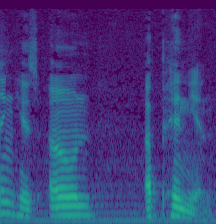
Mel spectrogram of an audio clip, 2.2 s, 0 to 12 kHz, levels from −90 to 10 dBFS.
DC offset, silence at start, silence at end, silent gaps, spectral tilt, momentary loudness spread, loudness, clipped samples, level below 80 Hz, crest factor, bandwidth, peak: under 0.1%; 0 s; 0 s; none; -6 dB/octave; 10 LU; -32 LUFS; under 0.1%; -54 dBFS; 18 dB; 11 kHz; -14 dBFS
